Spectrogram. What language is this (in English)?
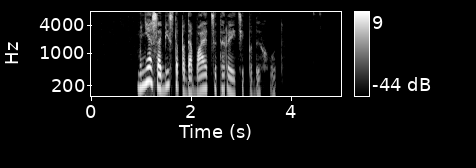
Belarusian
